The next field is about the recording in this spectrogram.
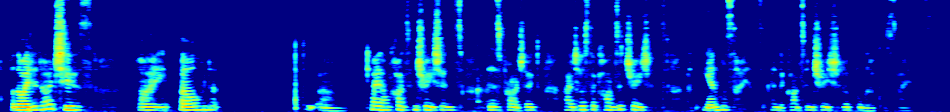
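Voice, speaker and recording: Quiet and fairly high-pitched, a woman speaks at a moderate pace with fairly even intonation, big swings in loudness, and long, frequent pauses. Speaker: college student. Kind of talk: class presentation.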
